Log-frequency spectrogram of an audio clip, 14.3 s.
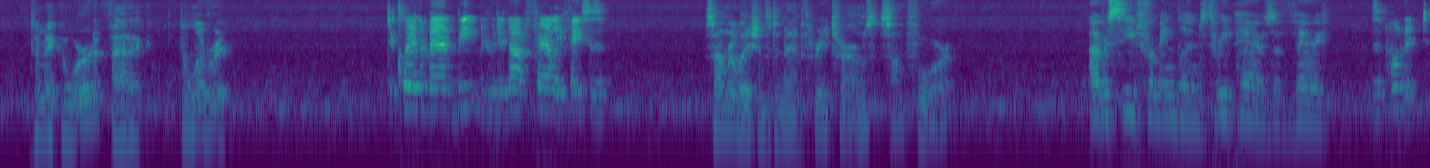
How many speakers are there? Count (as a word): four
